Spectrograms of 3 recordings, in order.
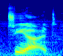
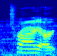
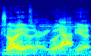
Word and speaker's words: TriArt: Is it Is it pronounced TriArt or TreeArt? TriArt. TriArt, right. Tri as in triangle.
